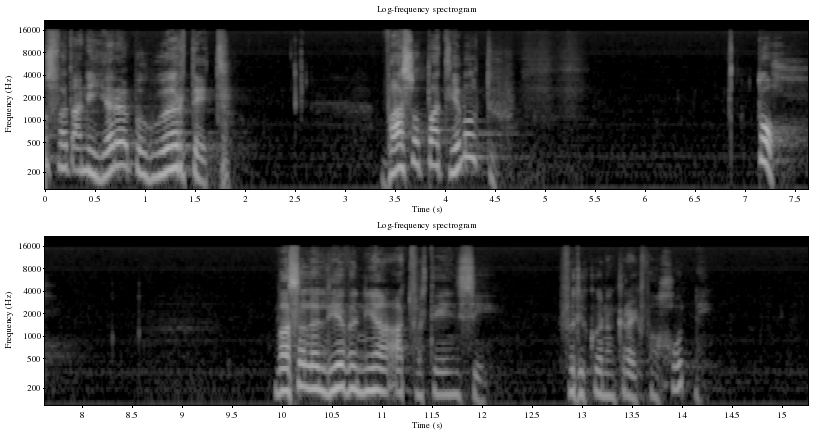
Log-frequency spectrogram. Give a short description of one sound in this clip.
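A man preaches through a microphone in measured phrases with pauses.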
